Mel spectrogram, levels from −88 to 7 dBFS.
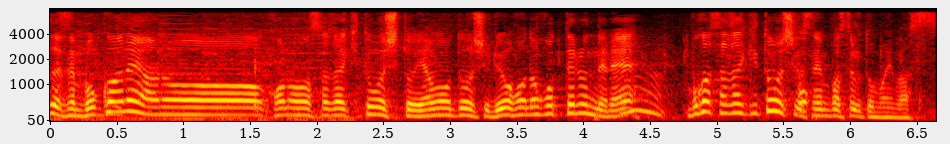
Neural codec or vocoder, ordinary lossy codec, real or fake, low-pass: none; AAC, 48 kbps; real; 7.2 kHz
